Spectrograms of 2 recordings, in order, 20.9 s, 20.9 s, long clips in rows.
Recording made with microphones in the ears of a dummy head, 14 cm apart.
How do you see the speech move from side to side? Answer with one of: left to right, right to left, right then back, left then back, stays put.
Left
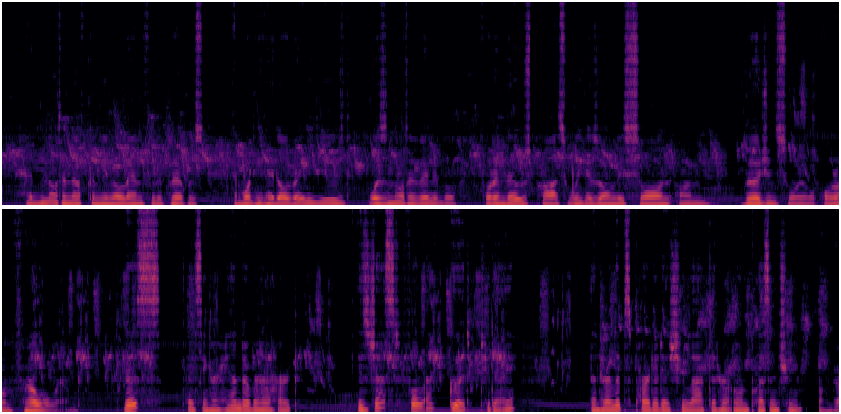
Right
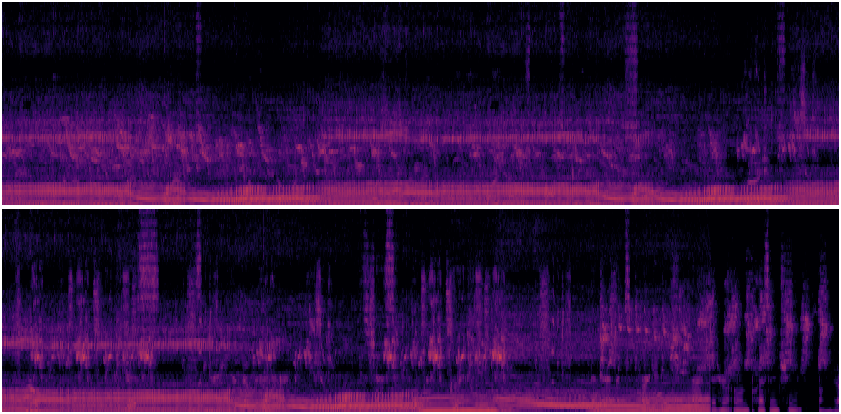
stays put.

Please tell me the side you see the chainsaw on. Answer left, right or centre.
right.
